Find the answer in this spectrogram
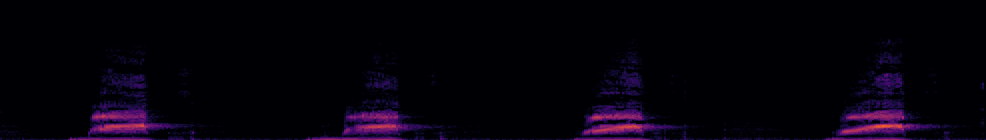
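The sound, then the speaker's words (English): A male mallard drake call imitated on a handheld duck-call whistle, with a hand adjusting its megaphone end: four evenly spaced, raspy, nasal quacks, each a short rising burst, sounding alone against quiet. “So one more time, this is the male mallard call.”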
